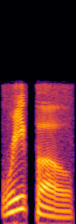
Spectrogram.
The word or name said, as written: repo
